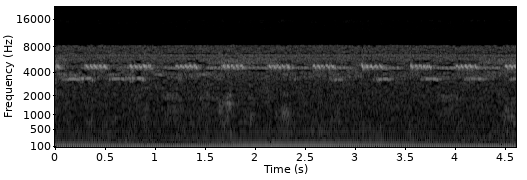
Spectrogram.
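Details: Night chorus of crickets in wild eastern Botswana, recorded about 2:30 AM in May: bright high chirps pulsing at a regular beat, roughly four each second, over a weaker lower chirper and steady low-pitched background hum.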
